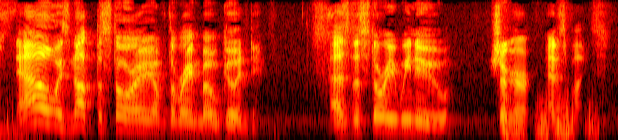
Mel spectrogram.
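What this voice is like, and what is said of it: Usual voice. Nothing is said of it.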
